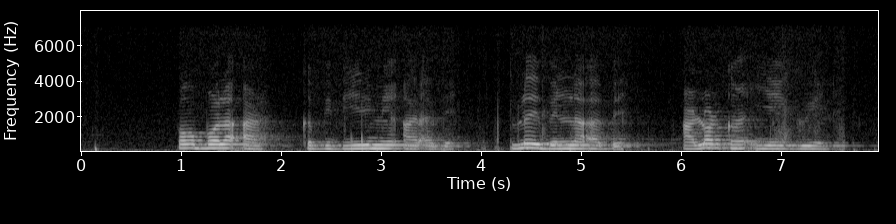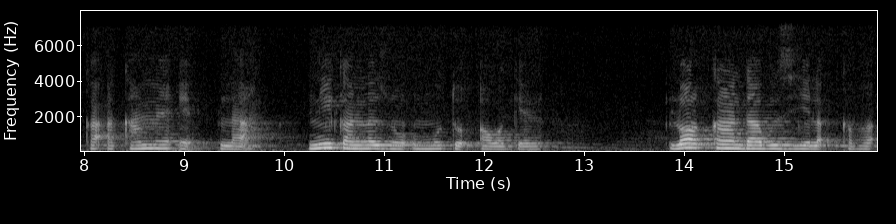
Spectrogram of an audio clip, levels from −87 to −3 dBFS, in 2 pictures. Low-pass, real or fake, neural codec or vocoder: 7.2 kHz; real; none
